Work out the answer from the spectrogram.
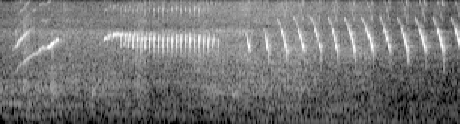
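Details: White canary training song with special phrasing, heard through background hiss: rising whistles, a flat buzzy note, then a quick rhythmic run of short chirps, about eight per second.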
